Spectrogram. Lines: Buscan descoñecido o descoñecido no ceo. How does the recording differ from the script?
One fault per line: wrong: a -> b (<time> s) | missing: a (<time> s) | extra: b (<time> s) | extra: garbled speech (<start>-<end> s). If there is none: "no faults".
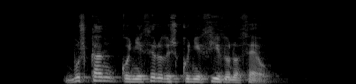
wrong: descoñecido -> coñecer (1.2 s)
